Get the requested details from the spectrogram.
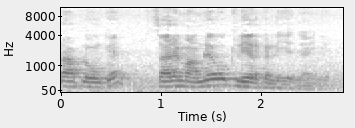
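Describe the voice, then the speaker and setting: A man speaks at a fairly slow pace with ordinary pitch variation. Noticeable background noise and audible room echo are present. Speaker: exam news presenter. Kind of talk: informational video talk.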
